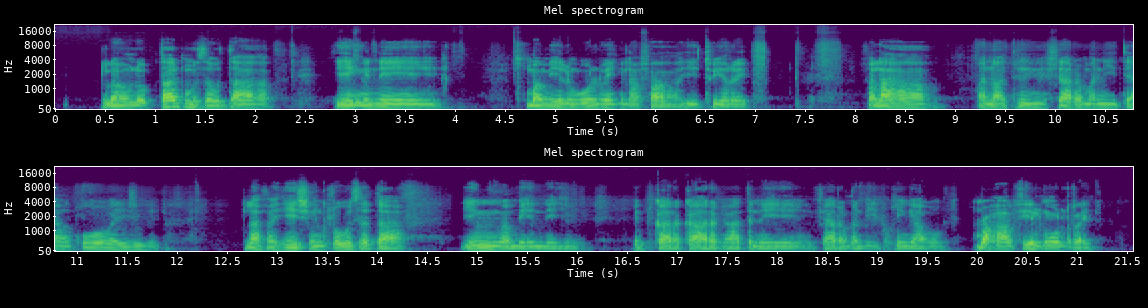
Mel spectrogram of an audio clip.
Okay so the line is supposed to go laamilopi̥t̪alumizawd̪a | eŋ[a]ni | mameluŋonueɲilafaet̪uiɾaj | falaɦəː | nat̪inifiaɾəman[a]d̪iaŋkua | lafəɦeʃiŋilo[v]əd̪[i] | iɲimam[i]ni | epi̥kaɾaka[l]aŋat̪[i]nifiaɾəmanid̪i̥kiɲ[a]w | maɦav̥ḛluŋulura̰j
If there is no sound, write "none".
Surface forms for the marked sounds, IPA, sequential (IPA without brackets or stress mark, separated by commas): i, i, z, a, e, ɾ, i, a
